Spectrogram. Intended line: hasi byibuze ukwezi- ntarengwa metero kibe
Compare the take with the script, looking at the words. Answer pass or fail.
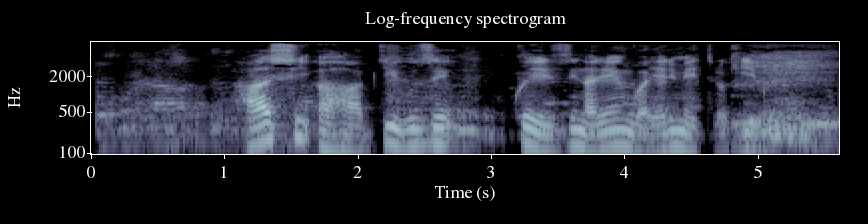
fail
